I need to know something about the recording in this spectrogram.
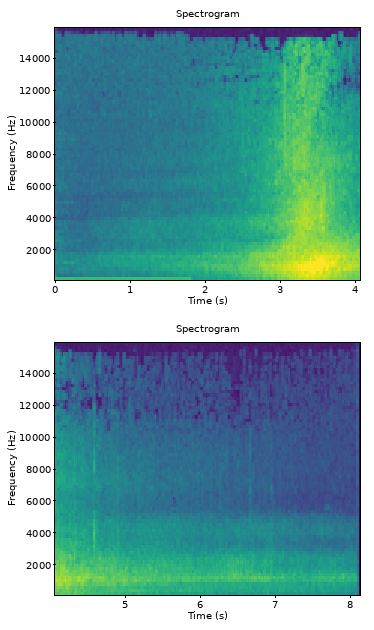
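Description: A steady hiss cuts off about two seconds in. Then the rushing noise of a vehicle passing swells to a peak a second and a half later and fades away slowly.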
